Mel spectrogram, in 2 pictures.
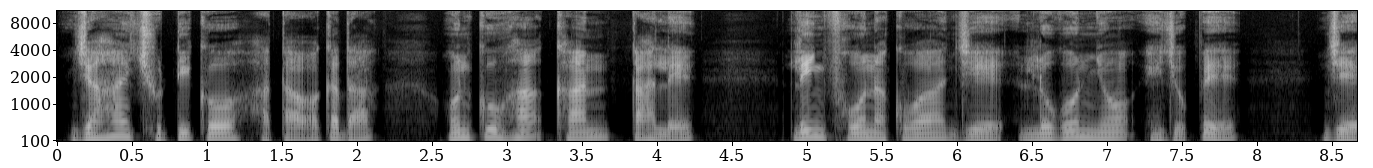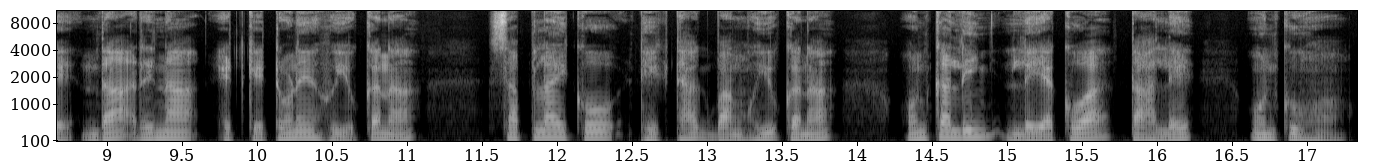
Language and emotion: Santali, neutral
